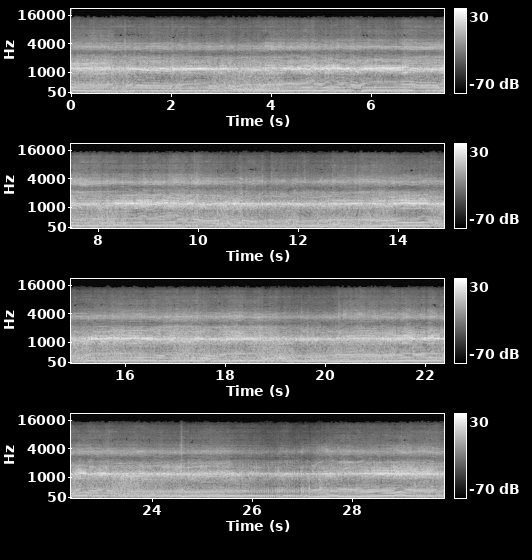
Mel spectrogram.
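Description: Dirt bike engine heard from the rider's seat, revving up and dropping back over and over as the bike accelerates along a trail. A steady high whine runs underneath.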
